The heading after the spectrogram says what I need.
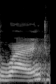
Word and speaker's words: weren't: Okay, so and same here, the where if you say you were singing, if you don't pronounce the t, then it will be wrong.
